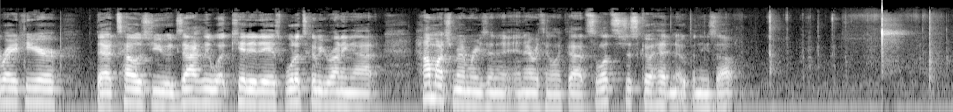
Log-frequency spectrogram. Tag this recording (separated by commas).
inside a small room, Speech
